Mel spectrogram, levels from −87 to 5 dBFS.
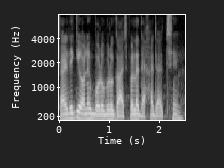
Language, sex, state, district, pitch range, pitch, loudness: Bengali, male, West Bengal, Cooch Behar, 115-135 Hz, 130 Hz, -15 LUFS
